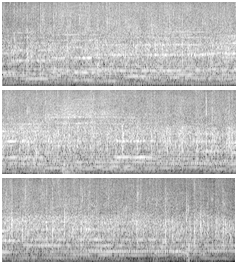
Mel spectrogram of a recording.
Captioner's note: applause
